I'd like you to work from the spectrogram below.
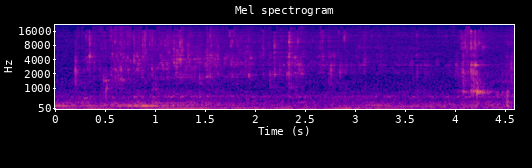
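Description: Water pours into a 40 cl bottle, an irregular trickling and splashing with a few brief drips, fairly quiet and heard on its own.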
